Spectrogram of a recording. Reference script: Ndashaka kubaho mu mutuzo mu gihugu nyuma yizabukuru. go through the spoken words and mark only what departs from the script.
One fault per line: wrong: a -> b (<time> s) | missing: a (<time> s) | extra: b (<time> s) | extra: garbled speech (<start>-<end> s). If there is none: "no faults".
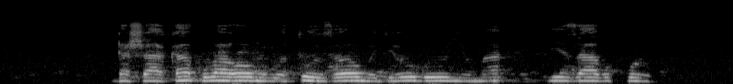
no faults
